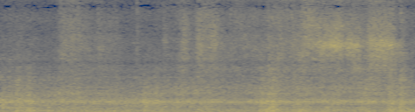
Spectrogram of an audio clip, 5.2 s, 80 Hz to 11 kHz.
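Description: Tobu 9050 series electric train standing at an underground station platform: a steady low rumble of the stationary train and the station, with no rhythm or impacts.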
